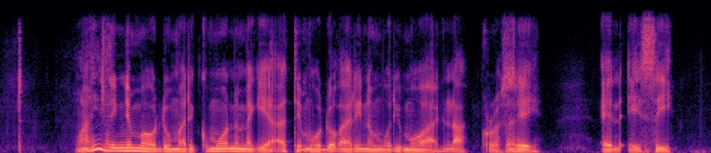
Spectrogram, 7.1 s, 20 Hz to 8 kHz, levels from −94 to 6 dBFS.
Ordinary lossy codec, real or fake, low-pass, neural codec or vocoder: none; fake; 7.2 kHz; codec, 24 kHz, 0.9 kbps, WavTokenizer, small release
